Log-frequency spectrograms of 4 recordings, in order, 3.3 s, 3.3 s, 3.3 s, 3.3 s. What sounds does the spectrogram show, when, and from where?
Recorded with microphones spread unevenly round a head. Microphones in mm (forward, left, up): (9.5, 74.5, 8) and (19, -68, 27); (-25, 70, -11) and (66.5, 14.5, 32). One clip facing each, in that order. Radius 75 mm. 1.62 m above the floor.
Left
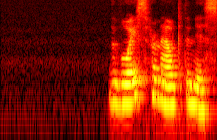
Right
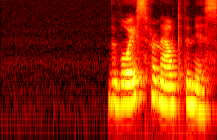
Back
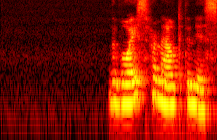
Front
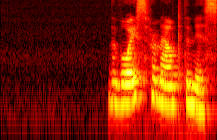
1.6 s a woman speaking: 60° right, 2 m; by 3.3 s 5° left, 0.9 m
